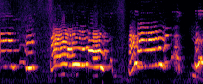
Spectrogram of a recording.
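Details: Husky throwing a tantrum at bath time, letting out long wavering howls and whining yowls with rich harmonics, three drawn-out cries broken by short pauses.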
